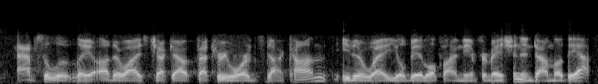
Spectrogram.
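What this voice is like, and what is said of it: Smooth, polished radio-style voice. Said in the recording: “He has a good radio voice, huh?”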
